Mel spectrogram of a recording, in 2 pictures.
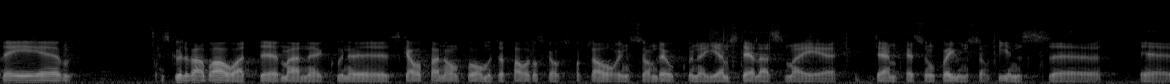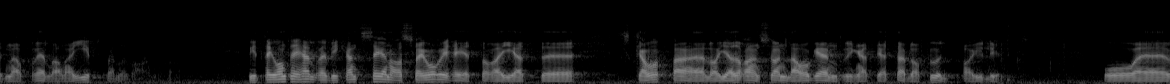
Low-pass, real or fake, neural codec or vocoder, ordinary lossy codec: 7.2 kHz; real; none; none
